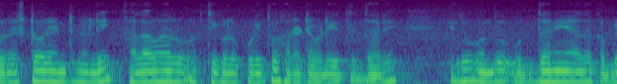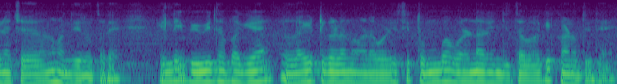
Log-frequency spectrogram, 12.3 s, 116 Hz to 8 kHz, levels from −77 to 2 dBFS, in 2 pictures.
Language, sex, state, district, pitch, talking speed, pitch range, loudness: Kannada, male, Karnataka, Mysore, 105 Hz, 100 wpm, 100-115 Hz, -25 LUFS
